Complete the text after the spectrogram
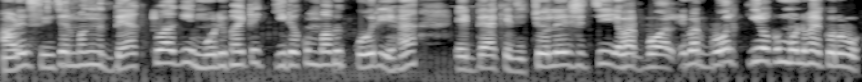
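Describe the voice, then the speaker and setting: A woman hosting a gaming channel, narrating her play with rapid, bossy banter in an uncle role. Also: on the high side, a little mellow. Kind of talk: game role-play commentary.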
